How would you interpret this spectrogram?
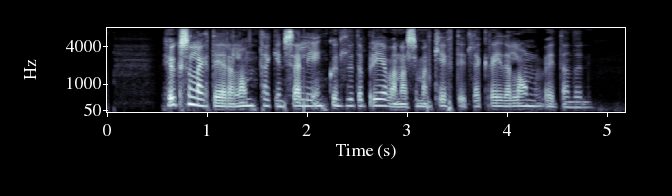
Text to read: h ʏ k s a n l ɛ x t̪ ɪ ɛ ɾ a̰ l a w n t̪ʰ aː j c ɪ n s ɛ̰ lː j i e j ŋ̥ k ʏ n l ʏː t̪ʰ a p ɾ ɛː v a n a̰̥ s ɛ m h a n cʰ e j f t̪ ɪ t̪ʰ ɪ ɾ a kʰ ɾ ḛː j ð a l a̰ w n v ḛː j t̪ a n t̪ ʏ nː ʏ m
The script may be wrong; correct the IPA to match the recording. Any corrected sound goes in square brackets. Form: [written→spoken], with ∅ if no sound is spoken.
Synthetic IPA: h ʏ k s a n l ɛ x t̪ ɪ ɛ ɾ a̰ l a w n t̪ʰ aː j c ɪ n s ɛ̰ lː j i e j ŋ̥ k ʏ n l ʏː [t̪ʰ→t̪] a p ɾ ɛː v a n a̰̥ s ɛ m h a n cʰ e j f t̪ ɪ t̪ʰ ɪ [ɾ→l] a [kʰ→k] ɾ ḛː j ð a l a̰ w n v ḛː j t̪ a n t̪ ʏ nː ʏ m

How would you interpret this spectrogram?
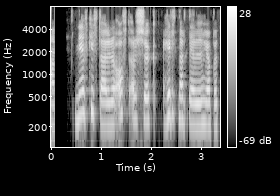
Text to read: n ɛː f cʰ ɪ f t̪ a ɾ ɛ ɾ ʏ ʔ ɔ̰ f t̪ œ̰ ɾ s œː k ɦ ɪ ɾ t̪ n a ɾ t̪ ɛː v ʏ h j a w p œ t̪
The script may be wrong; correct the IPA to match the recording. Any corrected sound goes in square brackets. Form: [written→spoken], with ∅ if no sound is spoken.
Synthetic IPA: n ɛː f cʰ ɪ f t̪ a ɾ ɛ ɾ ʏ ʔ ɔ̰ f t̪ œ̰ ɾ s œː k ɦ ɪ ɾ t̪ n a ɾ t̪ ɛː [v→ð] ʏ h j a w p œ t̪

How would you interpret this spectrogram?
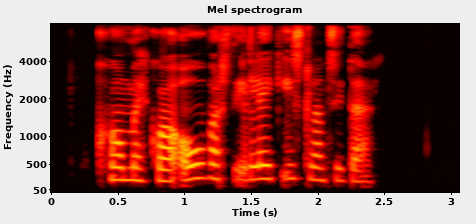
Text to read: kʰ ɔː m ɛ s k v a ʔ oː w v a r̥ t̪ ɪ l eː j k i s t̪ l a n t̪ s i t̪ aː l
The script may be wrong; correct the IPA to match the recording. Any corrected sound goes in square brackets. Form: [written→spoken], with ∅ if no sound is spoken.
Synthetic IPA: kʰ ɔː m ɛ [s→h] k v a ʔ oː w v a r̥ t̪ [ɪ→i] l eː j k i s t̪ l a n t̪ s i t̪ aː l

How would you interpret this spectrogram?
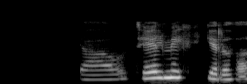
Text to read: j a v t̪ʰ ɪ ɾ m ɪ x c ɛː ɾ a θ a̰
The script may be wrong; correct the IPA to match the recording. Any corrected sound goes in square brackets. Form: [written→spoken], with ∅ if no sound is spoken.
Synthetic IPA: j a [v→w] t̪ʰ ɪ [ɾ→l] m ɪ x c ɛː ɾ a θ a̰

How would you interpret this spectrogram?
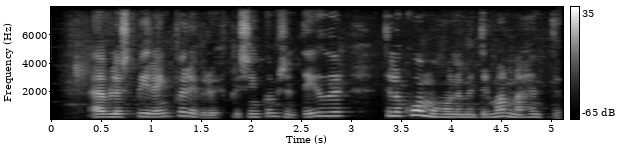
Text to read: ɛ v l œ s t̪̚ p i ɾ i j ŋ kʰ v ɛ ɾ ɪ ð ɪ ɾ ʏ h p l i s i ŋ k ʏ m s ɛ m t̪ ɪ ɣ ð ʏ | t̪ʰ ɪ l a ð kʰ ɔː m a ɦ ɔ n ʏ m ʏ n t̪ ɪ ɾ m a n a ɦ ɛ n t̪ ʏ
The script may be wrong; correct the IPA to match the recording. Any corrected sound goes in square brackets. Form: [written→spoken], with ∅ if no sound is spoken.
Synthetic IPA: ɛ v l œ s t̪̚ p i ɾ [i→e] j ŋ kʰ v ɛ ɾ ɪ [ð→v] ɪ ɾ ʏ h p l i s i ŋ k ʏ m s ɛ m t̪ ɪ ɣ ð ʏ | t̪ʰ ɪ l a ð kʰ ɔː m a ɦ ɔ n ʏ m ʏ n t̪ ɪ ɾ m a [n→nː] a ɦ ɛ n t̪ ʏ

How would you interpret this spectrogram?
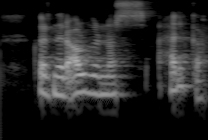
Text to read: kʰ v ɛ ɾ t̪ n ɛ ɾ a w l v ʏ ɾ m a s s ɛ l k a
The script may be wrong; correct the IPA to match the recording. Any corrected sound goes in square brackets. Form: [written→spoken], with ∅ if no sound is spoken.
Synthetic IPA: kʰ v ɛ ɾ t̪ n ɛ ɾ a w l v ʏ ɾ [m→n] a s [s→h] ɛ l k a

